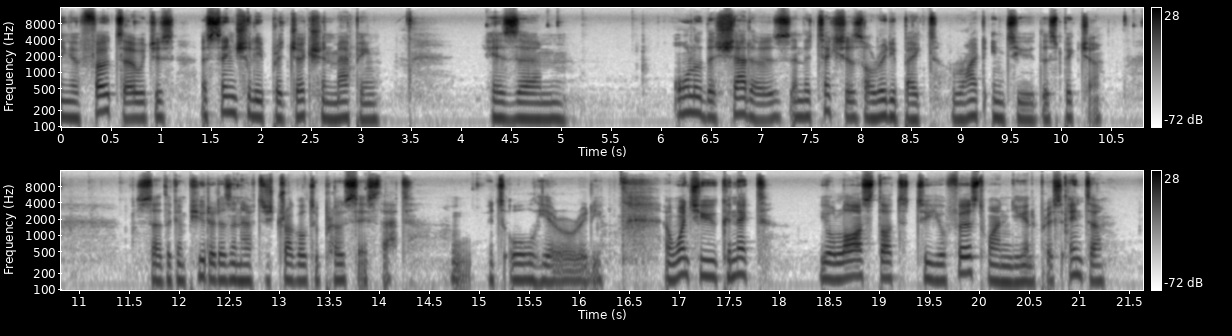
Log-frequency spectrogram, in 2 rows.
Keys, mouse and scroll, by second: 2.2 shift+middle click, 2.8-3.9 scroll up 1, 5.0 shift+middle click, 6.1 scroll down 1, 6.6 scroll down 1, 7.5 scroll up 3, 8.0 shift+middle click, 9.1-10.0 scroll up 2, 10.9 shift+middle click, 15.1-15.9 scroll down 1, 15.9-16.3 scroll down 1, 17.0-20.1 scroll up 2.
